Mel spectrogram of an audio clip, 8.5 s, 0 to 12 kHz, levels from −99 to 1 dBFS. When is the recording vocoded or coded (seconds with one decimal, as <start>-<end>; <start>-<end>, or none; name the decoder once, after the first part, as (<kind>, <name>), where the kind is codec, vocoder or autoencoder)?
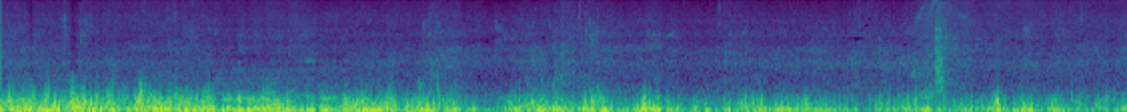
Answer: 1.6-2.6 (codec, SNAC)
